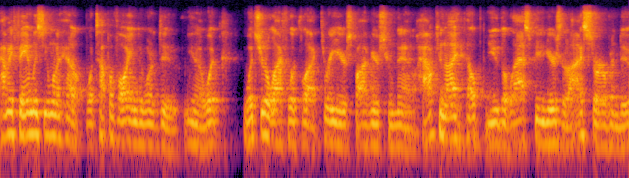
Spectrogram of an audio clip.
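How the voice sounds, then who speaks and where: A man speaks at a moderate pace with a fairly low pitch and ordinary pitch variation. He has an ordinary speaking voice. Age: 60s. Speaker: mortgage branch manager and pastor. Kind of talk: interview.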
